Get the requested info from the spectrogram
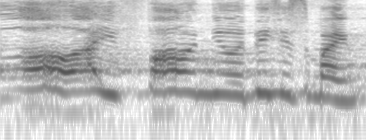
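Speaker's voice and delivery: put-on boy spotting his lost boat in a shop, overjoyed shout; joyful shout. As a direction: burst out as if finding a lost treasure.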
